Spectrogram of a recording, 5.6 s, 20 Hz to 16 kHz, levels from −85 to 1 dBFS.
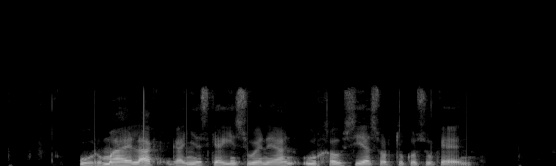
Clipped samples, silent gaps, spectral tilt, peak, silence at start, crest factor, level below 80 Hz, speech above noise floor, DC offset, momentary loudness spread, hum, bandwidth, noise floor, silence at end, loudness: under 0.1%; none; -7 dB/octave; -12 dBFS; 0.8 s; 20 dB; -70 dBFS; 46 dB; under 0.1%; 10 LU; none; 8 kHz; -77 dBFS; 0.85 s; -32 LUFS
